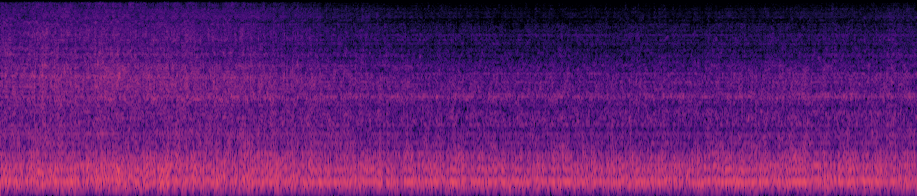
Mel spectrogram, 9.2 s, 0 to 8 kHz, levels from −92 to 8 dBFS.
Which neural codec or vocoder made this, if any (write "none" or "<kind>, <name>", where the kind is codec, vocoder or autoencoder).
vocoder, HiFi-GAN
